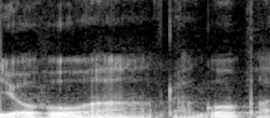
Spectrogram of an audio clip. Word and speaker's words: 여호와: 학자들은 그 발음이 정확히 무엇인지 모른다고 하지만은 그러나 여하튼 그 히브리어 자음자 네 개의 글자 거기에 대한 모음자를 붙여놓은 것이 발음은 여호와라고 발음이 되는 모음자가 붙어있는 여호와라는 하나님의 이름 여호와 하나님께서는 온 세상 온 우주를 통치하신다 시편의 많은 구절에서 말씀하고 있는 바입니다.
